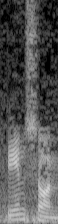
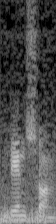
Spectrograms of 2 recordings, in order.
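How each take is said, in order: Both takes have the same delivery.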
